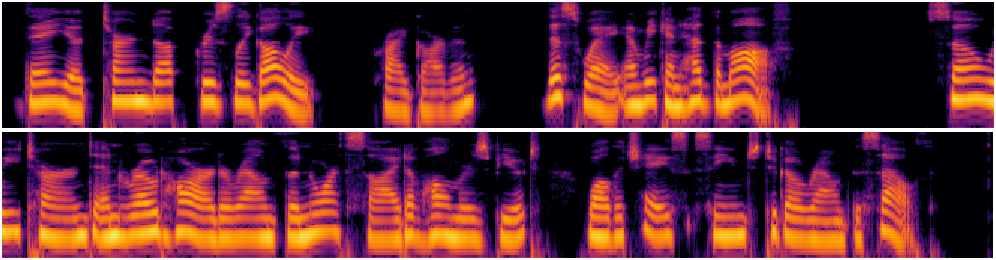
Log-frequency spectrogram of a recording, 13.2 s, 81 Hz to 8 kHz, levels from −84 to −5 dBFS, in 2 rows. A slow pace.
No: average, 170 wpm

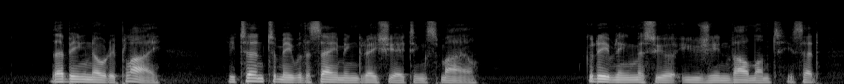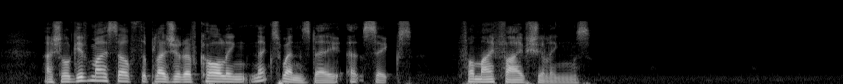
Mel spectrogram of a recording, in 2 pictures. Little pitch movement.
No: average, 4.6 semitones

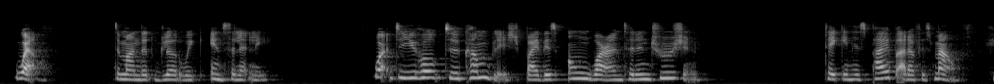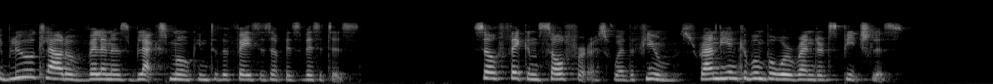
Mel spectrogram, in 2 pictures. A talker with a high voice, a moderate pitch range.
Yes: high, 230 Hz; average, 3.3 semitones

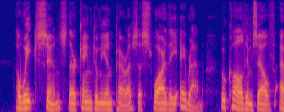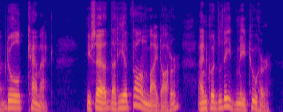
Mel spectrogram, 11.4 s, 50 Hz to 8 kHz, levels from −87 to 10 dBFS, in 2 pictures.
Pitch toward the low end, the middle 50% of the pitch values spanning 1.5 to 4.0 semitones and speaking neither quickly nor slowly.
Yes: low, 120 Hz; average, 3.3 semitones; average, 165 wpm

